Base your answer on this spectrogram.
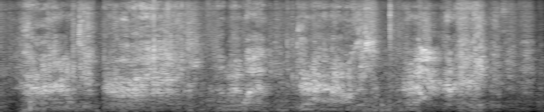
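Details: Rough play between two household dogs, a Staffordshire Bull Terrier and a Collie cross; loud raspy growls and snarls run almost without pause in swelling bursts, followed by a person asking whether they are tired.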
